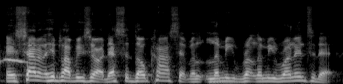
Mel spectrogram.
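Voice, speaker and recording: A man's voice: on the high side, racing, dry recording. An American man hosting a casual hip hop panel discussion, talking emphatically in slang and repeating phrases. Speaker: talk show panel host.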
